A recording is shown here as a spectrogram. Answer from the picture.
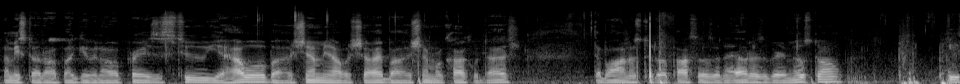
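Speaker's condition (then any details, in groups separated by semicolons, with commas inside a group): No condition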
